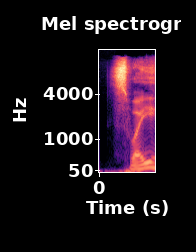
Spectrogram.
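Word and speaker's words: zwei: चलिए वापस स्वई पर चलते हैं। यहां डब्ल्यू की आवाज वी जैसी है। इसीलिए यह स्वई है।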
